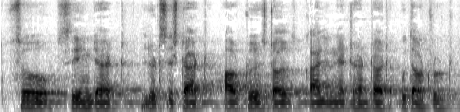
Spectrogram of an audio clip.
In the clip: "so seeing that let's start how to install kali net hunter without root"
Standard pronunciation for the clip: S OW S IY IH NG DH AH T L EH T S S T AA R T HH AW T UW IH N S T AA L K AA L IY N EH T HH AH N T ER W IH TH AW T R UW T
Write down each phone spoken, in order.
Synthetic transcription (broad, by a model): S OW S IY IH NG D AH T L EH T S S T AA R T HH AW T UW IH N S T AA L K AA L IY N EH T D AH N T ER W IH T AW T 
